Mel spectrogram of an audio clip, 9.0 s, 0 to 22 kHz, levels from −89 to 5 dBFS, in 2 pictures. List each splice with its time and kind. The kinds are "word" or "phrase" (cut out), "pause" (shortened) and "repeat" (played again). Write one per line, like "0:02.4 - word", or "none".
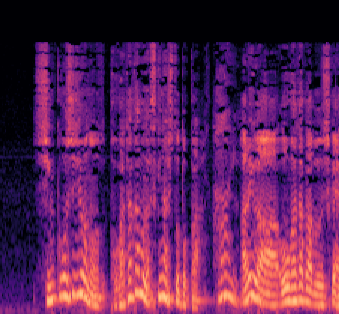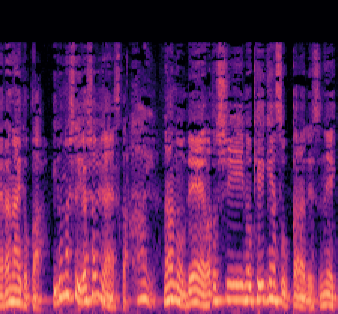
none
